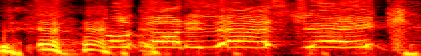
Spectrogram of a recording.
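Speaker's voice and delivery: very loud, very high excited yell while chewing. Recounting getting off the couch mid-chew after a dunk, retelling own yell. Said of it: "started yelling like mid chew".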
